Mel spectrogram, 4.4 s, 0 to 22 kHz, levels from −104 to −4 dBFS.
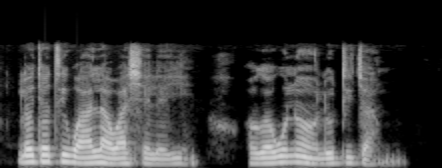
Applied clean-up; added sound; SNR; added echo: none; none; none; none.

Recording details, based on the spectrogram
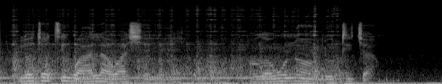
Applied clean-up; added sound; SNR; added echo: none; Engine; -1 dB; none.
